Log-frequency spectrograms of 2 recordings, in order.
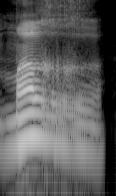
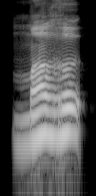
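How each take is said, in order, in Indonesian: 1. Bunyi gh mengalir terus dengan aliran udara. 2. Bunyi gh berakhir dengan lepasan yang memantul. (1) "Dia masih ada aliran suara atau aliran udaranya" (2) "Atau dipantulkan, ini juga kurang tepat ya"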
